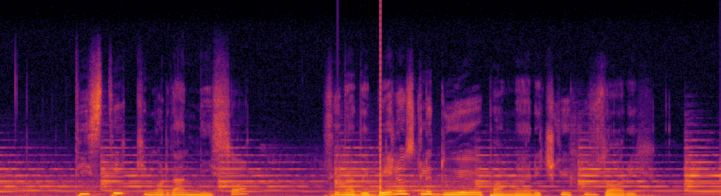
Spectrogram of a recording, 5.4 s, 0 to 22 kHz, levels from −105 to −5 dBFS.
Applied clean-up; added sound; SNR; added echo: none; Church bell; 9 dB; none.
